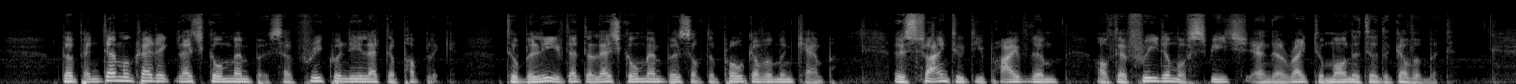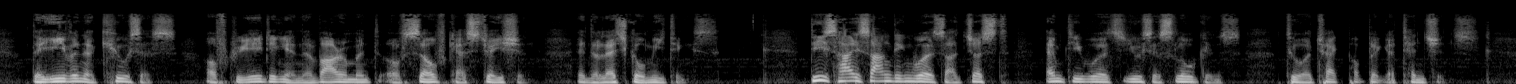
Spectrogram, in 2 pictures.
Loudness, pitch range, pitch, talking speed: -22 LUFS, 95-125 Hz, 110 Hz, 125 wpm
